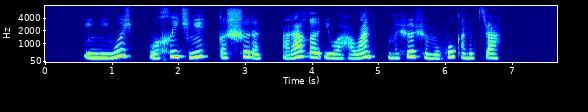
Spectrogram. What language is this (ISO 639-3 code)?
abk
